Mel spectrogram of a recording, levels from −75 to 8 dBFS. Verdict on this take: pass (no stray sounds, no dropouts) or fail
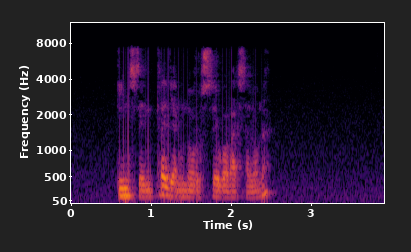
pass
